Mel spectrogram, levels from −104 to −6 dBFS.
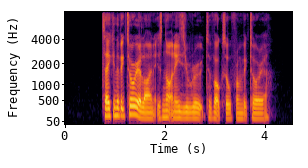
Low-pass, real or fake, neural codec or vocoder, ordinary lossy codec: none; real; none; none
